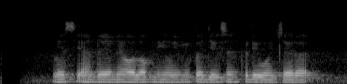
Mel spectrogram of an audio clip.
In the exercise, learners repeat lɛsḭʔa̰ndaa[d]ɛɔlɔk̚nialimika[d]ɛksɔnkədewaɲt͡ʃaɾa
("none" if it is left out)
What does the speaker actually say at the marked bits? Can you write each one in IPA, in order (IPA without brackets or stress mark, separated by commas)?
n, d͡ʒ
